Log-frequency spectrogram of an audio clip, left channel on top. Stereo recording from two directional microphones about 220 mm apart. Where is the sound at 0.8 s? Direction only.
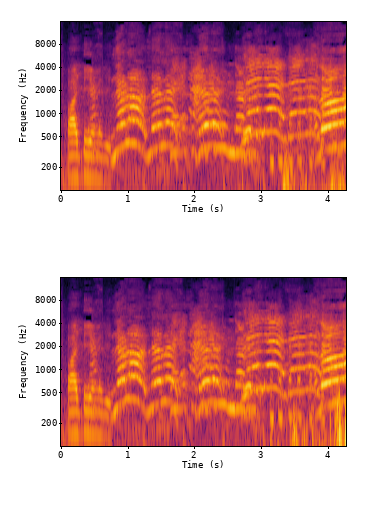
40° left (ahead or behind).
